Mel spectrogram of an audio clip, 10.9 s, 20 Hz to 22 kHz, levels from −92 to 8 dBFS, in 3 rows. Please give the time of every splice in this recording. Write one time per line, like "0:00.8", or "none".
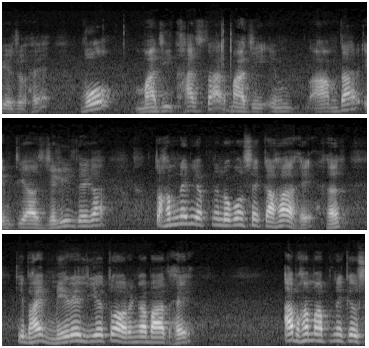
0:04.8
